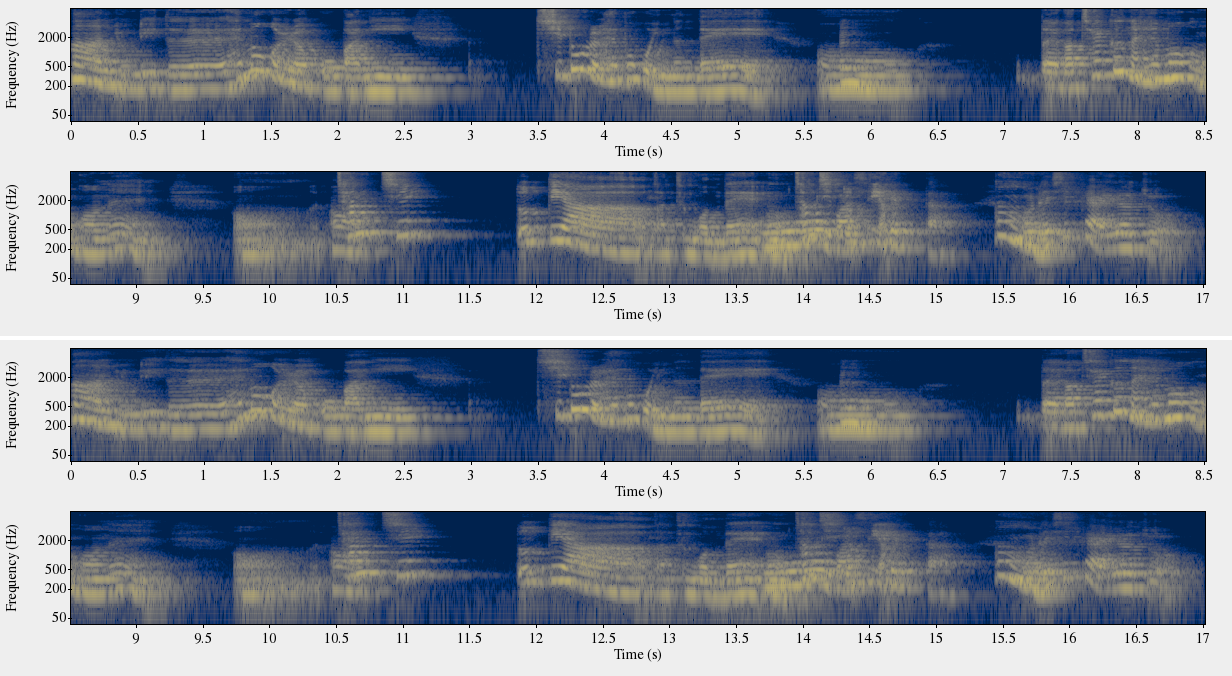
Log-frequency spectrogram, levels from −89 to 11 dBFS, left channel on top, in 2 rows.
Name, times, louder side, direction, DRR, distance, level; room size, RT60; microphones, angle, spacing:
voice 1, 0.0-2.5 3.5-5.2 5.6-6.2 7.3-9.2 9.7-11.1 11.9-14.7 15.4-15.8, left 2 dB, 85° left, 1 dB, 3.1 m, -23 dB
voice 2, 5.8-6.2 10.5-10.7 12.8-13.0 13.7-15.1 15.6-16.8, left 2 dB, 60° left, -1 dB, 1.1 m, -25 dB
15.5 x 12.5 x 2.3 m, 0.71 s
head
